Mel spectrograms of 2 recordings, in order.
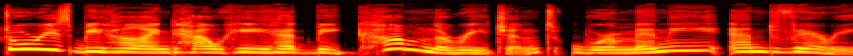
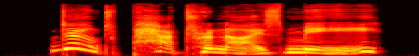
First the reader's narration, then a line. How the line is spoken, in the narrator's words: George snapped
